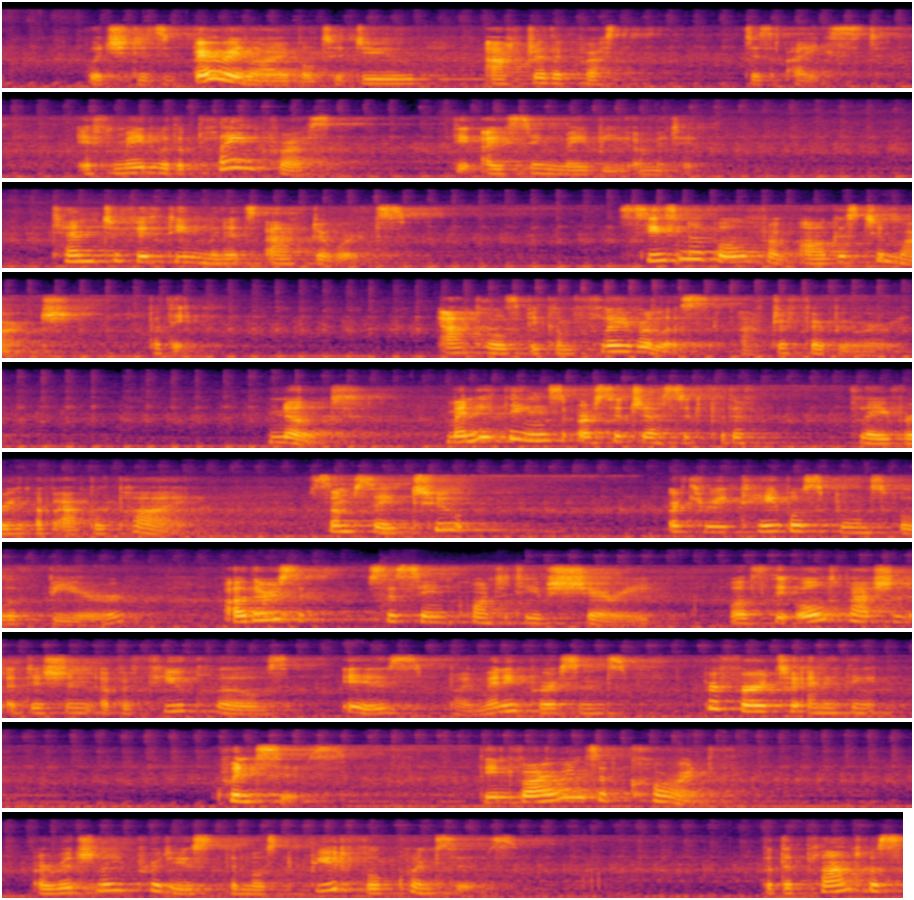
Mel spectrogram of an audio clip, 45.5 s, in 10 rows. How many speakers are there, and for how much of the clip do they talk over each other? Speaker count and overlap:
1, no overlap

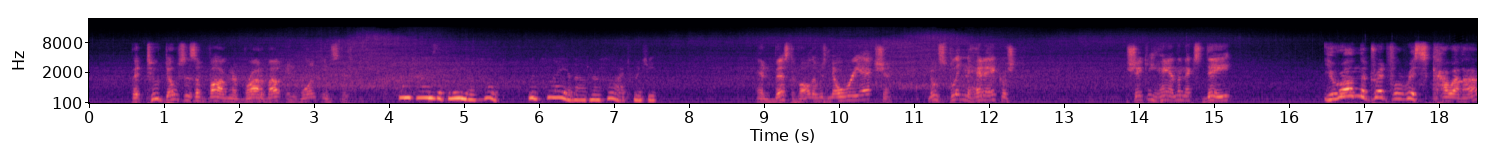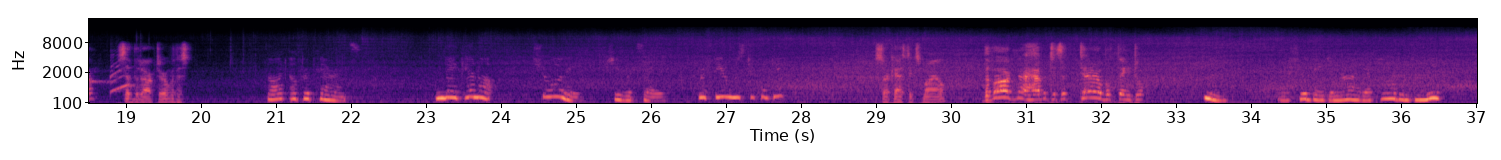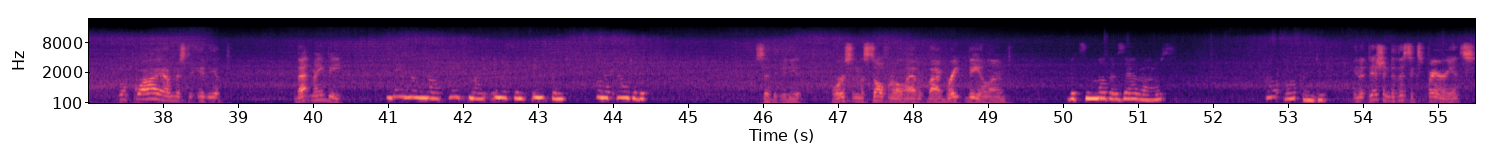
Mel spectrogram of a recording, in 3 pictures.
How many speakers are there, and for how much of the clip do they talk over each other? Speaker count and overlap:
2, no overlap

